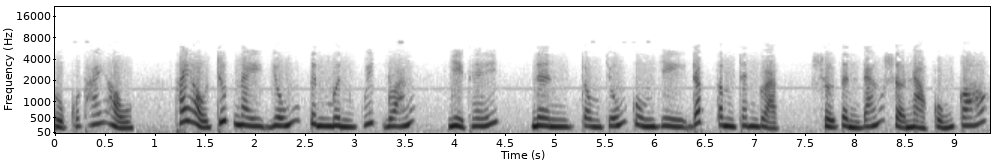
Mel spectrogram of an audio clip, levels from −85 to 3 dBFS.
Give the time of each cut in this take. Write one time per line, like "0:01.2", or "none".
0:03.7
